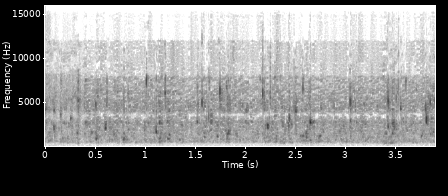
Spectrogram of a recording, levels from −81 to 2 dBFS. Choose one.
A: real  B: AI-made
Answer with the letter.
A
